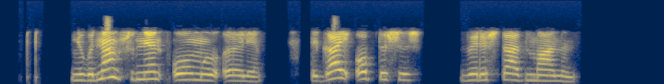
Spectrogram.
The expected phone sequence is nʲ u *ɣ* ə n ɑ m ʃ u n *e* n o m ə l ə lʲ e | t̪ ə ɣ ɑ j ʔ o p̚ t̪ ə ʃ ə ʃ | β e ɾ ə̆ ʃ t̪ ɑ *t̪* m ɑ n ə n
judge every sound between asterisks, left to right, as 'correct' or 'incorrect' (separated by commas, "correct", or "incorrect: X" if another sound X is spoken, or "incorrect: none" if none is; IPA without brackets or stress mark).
correct, correct, correct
